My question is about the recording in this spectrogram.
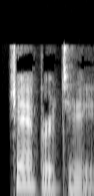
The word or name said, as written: champertor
